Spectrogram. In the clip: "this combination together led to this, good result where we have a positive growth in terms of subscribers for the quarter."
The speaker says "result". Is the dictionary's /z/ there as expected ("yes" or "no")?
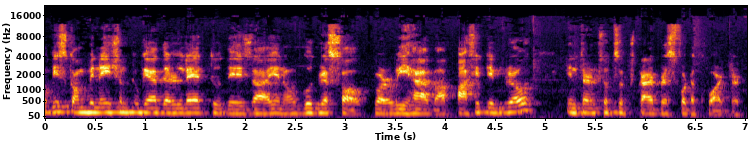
no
